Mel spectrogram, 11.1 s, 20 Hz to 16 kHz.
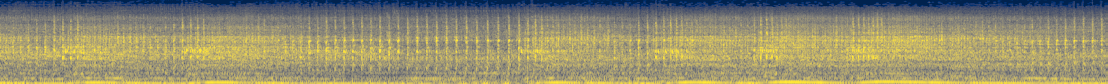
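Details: VAZ 2115 Samara 1.5 8-valve, idling: loud, sharp ringing metallic knock at engine speed, appeared one morning; owner suspects No. 4 piston, valves adjusted, camshaft seems fine; knock cause unconfirmed.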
